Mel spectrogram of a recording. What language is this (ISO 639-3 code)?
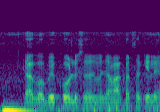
bho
